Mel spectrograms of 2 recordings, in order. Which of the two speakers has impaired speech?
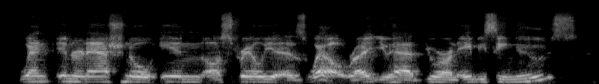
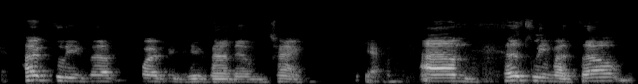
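The second: cerebral palsy; present from birth, affects arms and legs, wheelchair.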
